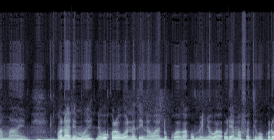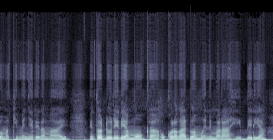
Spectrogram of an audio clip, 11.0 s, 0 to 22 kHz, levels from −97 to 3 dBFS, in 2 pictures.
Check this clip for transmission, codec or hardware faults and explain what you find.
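Two faults are audible in this speech.

Opus compression, throughout: the grainy, rough, plainly noisy texture on the speech fits Opus in its CELT music mode at around 24 kbps. Starved bands are refilled with folded or noise content, so detail turns grainy rather than swirly. Content extends to about 20.2 kHz.

Clock drift buffer slips, from 1.43 s to 10.86 s: a click recurs every 1.57 s, about seven in all. Likely a clock mismatch of roughly 100 ppm between devices lets the buffer drift until a few samples are dropped or repeated.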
